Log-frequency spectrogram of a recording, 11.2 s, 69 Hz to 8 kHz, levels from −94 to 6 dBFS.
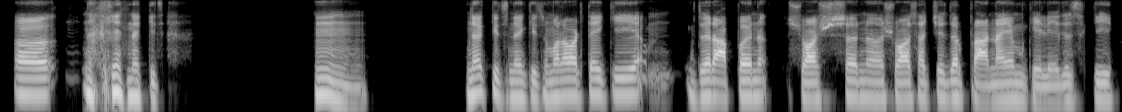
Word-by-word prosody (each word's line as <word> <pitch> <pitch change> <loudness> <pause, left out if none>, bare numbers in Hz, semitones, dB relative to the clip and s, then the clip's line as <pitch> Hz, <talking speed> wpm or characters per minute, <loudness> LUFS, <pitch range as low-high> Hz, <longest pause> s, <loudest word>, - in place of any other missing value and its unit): अ, - - 0 0.7
नक्कीच, 150 +1 +2
नक्कीच. 130 -4 -2 1.5
हं, 145 - +2
हं, 115 -8 -1
हं. - - -16 1.1
नक्कीच, 150 -4 0
नक्कीच. 130 -2 -3
मला 130 +2 +1
वाटतंय 140 +1 +1
की 145 +2 -1 0.6
जर 135 +1 +2
आपण 130 +1 +3 0.3
श्वासन 130 +1 +1
अ, 125 -1 -2
श्वासाचे 125 0 0
जर 130 +1 0
प्राणायाम 115 +2 +3
केले. 105 -1 -3
जसं 110 +1 -7
की 120 -1 -3
125 Hz, 110 wpm, -18 LUFS, 120-135 Hz, 1.5 s, आपण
